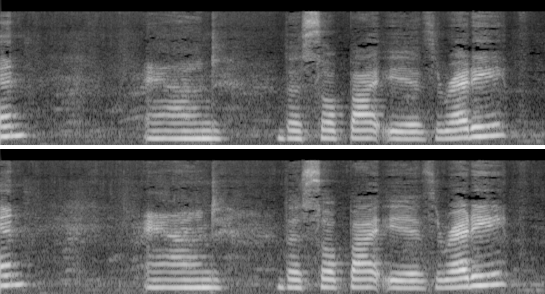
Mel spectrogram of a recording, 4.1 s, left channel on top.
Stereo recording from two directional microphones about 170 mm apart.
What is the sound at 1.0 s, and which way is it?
A woman's voice, 5° left (ahead or behind).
